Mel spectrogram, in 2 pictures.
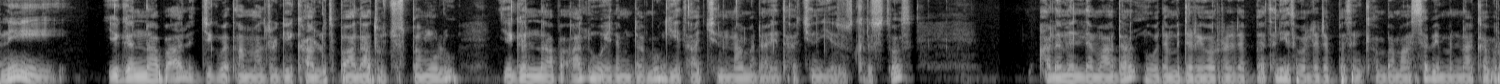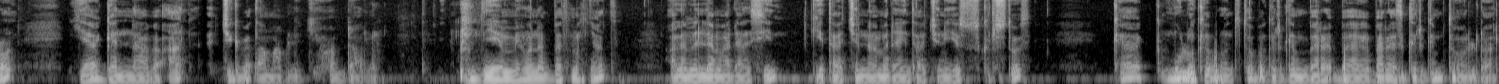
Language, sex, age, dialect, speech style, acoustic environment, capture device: Amharic, male, 18-24, Ethiopia - Addis Ababa, happy, people talking, mobile / Linux / Chrome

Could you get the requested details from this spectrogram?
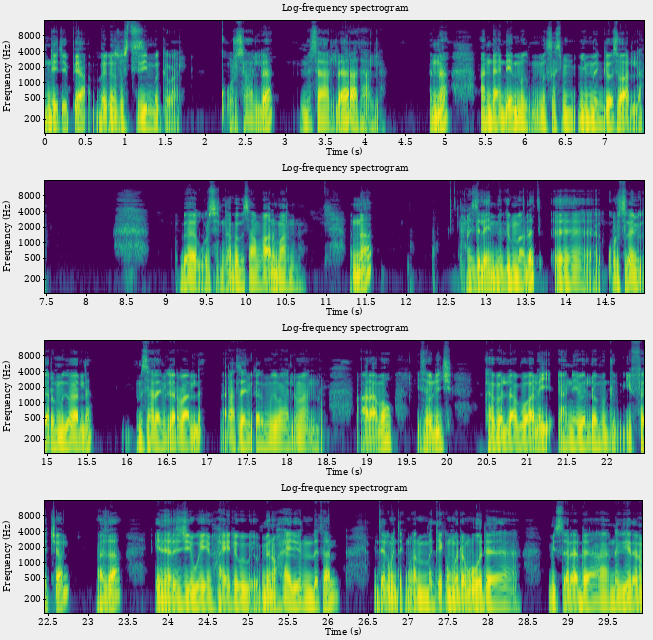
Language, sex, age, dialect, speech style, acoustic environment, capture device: Amharic, male, 18-24, Ethiopia - Gondar, happy; nervous; anxious, people talking; nature; silence, mobile / Linux / Chrome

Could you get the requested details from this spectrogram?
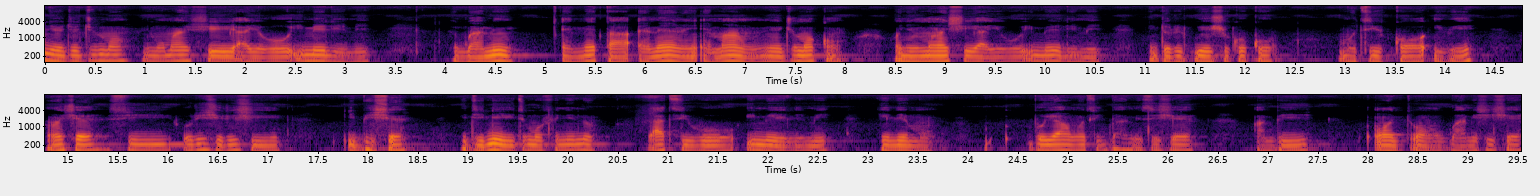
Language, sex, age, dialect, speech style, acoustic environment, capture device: Yoruba, male, 18-24, Nigeria - Ibadan, relaxed, nature; silence, mobile / Linux / Chrome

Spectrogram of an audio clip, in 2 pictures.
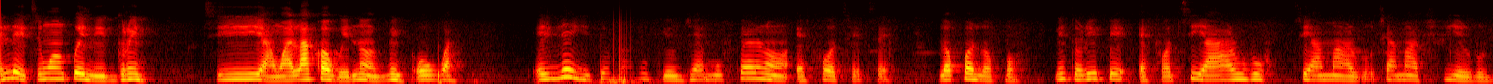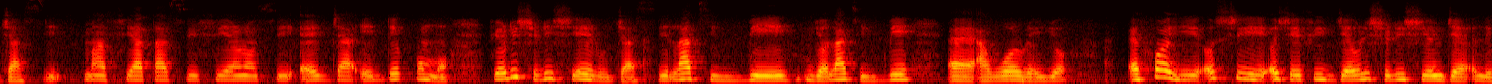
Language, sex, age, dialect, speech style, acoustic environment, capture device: Yoruba, female, 35-44, Nigeria - Ibadan, relaxed; excited, silence, mobile / Linux / Chrome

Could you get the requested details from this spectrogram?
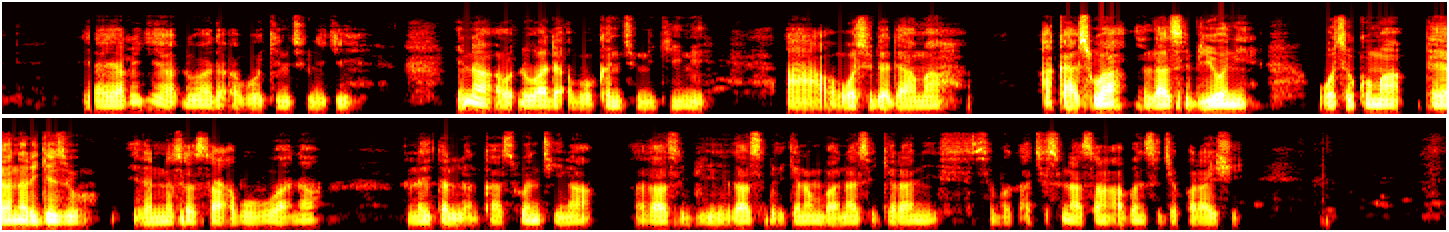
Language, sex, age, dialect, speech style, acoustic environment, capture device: Hausa, female, 25-34, Nigeria - Kano, excited; focused, silence, mobile / Android / Chrome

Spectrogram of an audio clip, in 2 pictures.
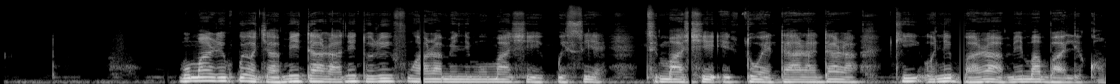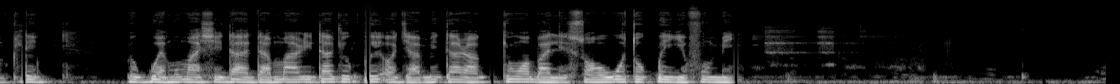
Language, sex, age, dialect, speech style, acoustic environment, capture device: Yoruba, male, 25-34, Nigeria - Lagos Yoruba, excited, silence, mobile / Linux / Chrome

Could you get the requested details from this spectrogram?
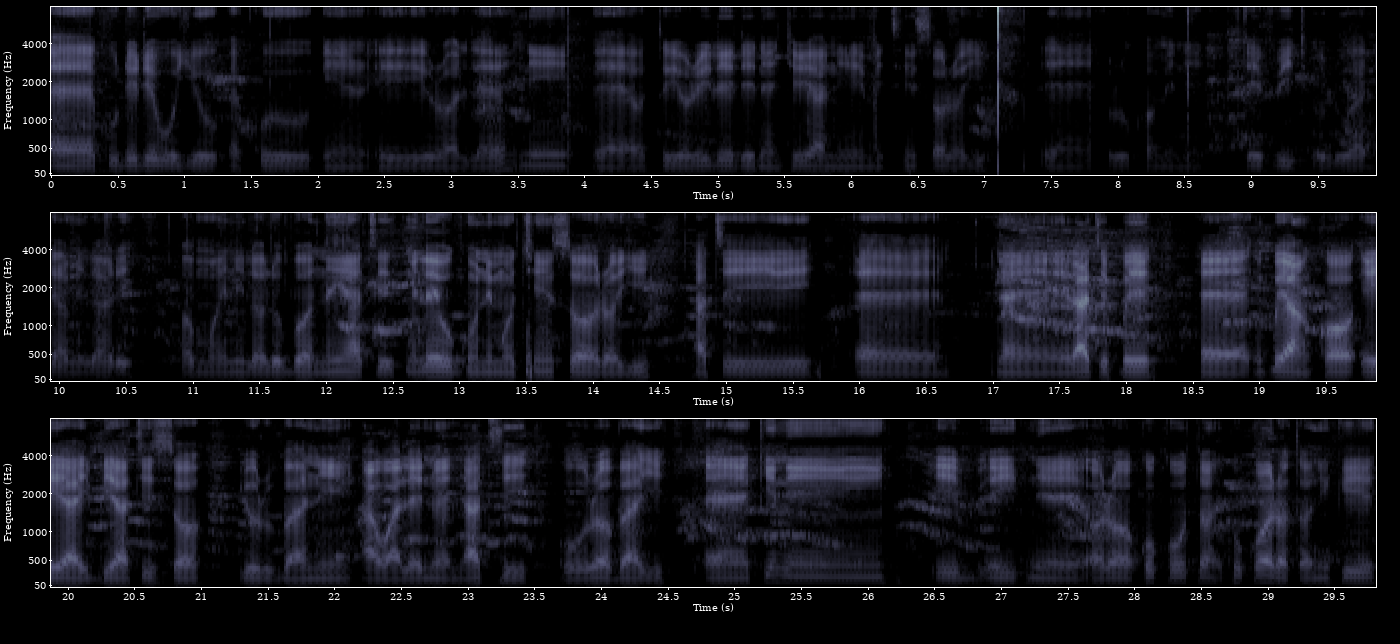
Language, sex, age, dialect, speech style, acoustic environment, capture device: Yoruba, male, 25-34, Nigeria - Lagos Yoruba, focused, people talking; traffic, mobile / Linux / Chrome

